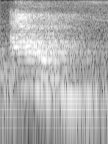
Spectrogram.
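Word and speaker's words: אב: Ab, et le bête, là, on le prononce V. Donc Av.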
